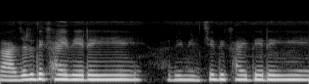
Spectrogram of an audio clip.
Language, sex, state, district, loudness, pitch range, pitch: Hindi, female, Bihar, Gaya, -14 LUFS, 210-220 Hz, 215 Hz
